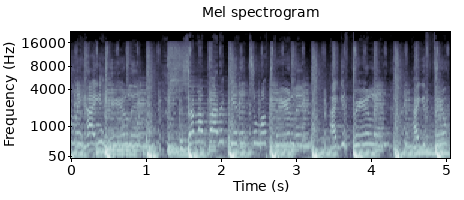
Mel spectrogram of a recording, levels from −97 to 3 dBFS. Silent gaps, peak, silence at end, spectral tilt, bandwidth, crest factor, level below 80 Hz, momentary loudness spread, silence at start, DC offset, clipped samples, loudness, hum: none; -2 dBFS; 0 s; -5.5 dB/octave; 17 kHz; 16 dB; -22 dBFS; 4 LU; 0 s; under 0.1%; under 0.1%; -20 LUFS; none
